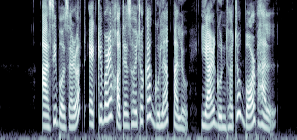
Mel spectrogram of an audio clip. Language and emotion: Assamese, happy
